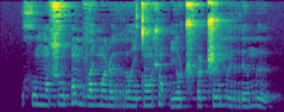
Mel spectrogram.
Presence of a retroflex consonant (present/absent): present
